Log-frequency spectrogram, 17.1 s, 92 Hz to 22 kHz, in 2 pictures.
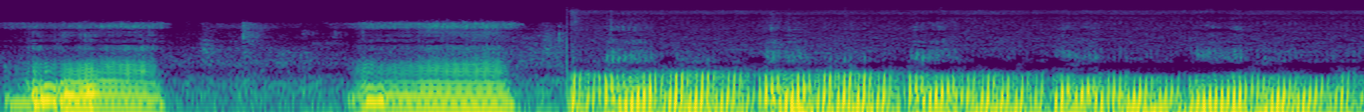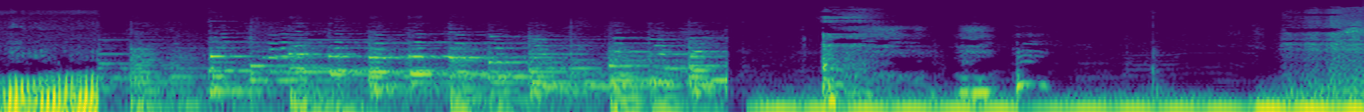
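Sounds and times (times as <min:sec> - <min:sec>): cat snoring: 0:00.0 - 0:01.1, 0:02.2 - 0:09.2.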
